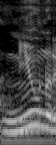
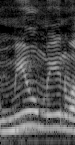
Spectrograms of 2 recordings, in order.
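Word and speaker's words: ν: இது எப்படி ரீட் பண்ணணும்னா நியூன்னு ரீட் பண்ணணும். இன்னும் பல அறிவியல் மாணவர்களும் சரி புது மாணவனும் சரி இதை மியூன்னு வாசிக்கிறீங்க. மியூ வேறு, இது என்னென்னா நியூன்னு வாசிக்கணும். அதை நான் ப்ராக்கெட்டில் கொடுத்துருக்கேன், எப்படி உச்சரிக்கணும்னு கொடுத்துருக்கேன். லைட்டாக வி அப்படி சாய்ச்ச மாதிரி இருக்கும்.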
